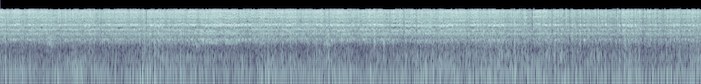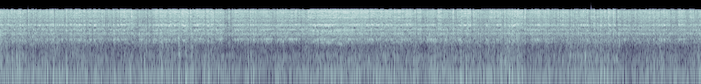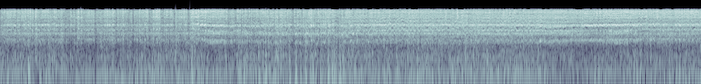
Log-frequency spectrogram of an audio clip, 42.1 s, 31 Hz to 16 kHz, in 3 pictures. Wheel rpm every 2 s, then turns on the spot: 230, 230, 220, 230, 220, 240, 230, 230, 230, 230, 230, 230, 230, 230, 230, 230, 210, 200, 200, 200, 220.
none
